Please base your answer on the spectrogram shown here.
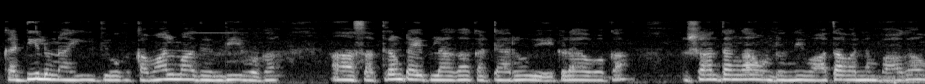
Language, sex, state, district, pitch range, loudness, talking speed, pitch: Telugu, female, Andhra Pradesh, Srikakulam, 195-220 Hz, -15 LUFS, 105 wpm, 205 Hz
